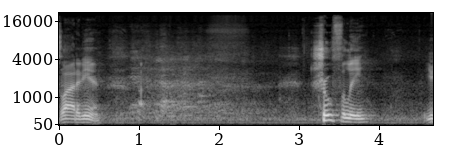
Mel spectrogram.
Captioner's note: audience laughing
